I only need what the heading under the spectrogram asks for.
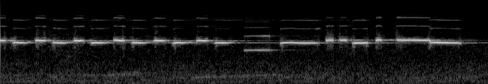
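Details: Russian canary song with quick pulsed whistle bursts, a lower held note midway, then a loud steady whistle that fades out.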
